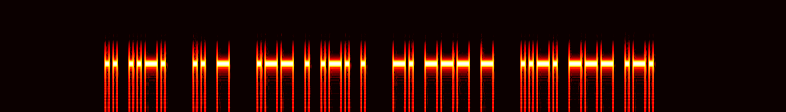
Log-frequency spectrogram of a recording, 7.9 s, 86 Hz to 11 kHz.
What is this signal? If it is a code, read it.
Morse code, heard as a keyed tone, about 30 wpm, 700 Hz. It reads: IF IT WERE NOT FOR
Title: Sets of 5 Words 30wpm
